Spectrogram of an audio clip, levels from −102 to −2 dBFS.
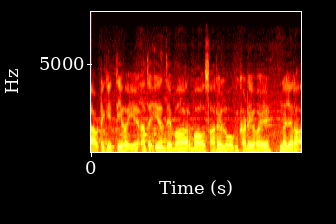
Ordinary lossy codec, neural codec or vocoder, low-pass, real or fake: none; none; 7.2 kHz; real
